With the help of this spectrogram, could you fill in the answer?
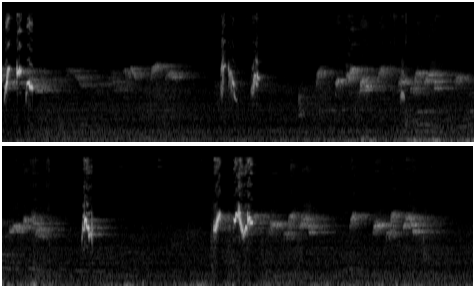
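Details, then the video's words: Live song of a caged red-whiskered bulbul in fast, well-phrased style. Rolling high warbles alternate with sudden sharp chips, and the song carries through several phrases with brief gaps. "สด ริก"สับไว สำนวนดี#เสียงนกกรงหัวจุก"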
